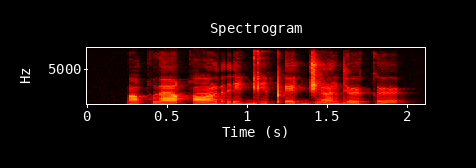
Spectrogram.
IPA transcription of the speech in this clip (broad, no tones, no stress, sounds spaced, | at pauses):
õ q ð ɛ ɪ̯ q ã ʊ̯ r i ɡ i pʼ e d͡ʒ ə̃ d ø k ø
